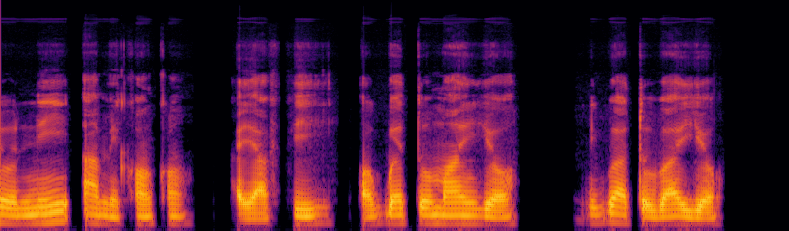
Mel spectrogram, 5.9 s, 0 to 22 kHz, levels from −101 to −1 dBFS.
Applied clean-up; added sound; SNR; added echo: none; none; none; none.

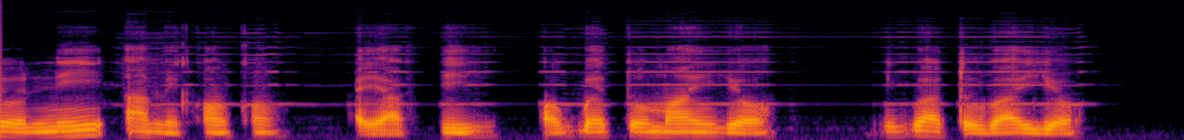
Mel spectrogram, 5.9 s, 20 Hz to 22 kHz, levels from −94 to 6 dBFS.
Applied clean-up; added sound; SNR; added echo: neural mask model RNNoise.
